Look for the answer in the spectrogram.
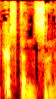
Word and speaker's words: Christensen: Christensen. It's not I-A-N, it's E-N. Christensen is how it's phonetically spelled out.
